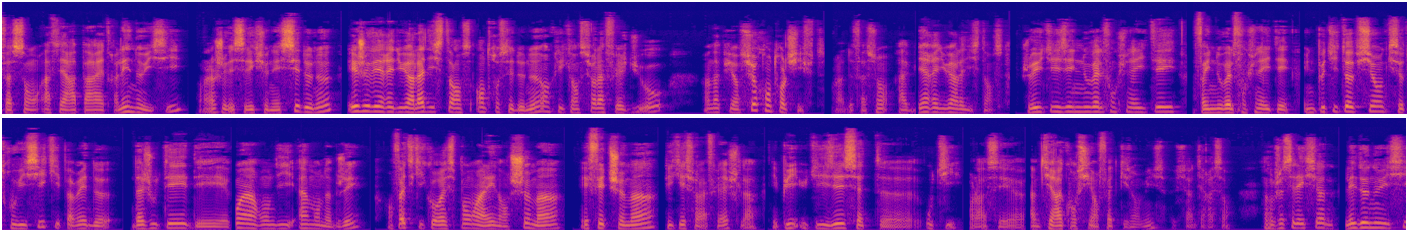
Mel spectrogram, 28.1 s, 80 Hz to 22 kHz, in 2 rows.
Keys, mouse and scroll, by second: 2.2-3.1 drag, 3.6 middle click, 5.6-9.1 drag, 19.1 click, 19.8 click, 20.7 click, 26.1 click, 27.5 click.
